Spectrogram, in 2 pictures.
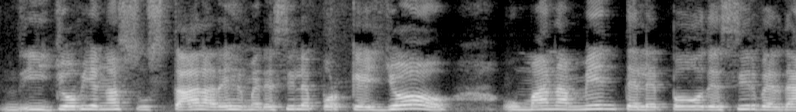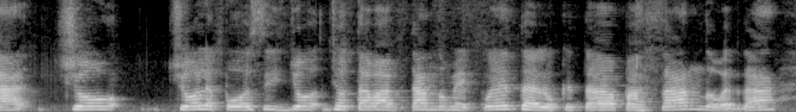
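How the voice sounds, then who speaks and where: A woman's voice: on the high side, fairly even intonation, a little slow. A woman giving a personal religious testimony, earnestly speaking to her listeners as brothers and sisters.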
